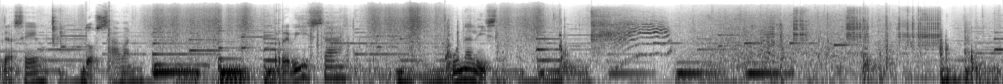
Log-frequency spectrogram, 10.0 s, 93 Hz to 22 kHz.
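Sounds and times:
speech: 0.0s - 5.7s
door hinge squeak: 5.6s - 6.9s, 7.5s - 9.7s
door creaking open with hinge squeak: 5.6s - 10.0s.

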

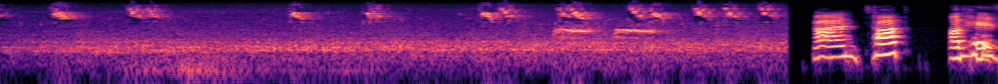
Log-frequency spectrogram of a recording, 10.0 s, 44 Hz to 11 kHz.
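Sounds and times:
bird chirping: 0.0s - 7.9s
faint hiss: 0.0s - 7.9s
speech: 9.7s - 9.9s.

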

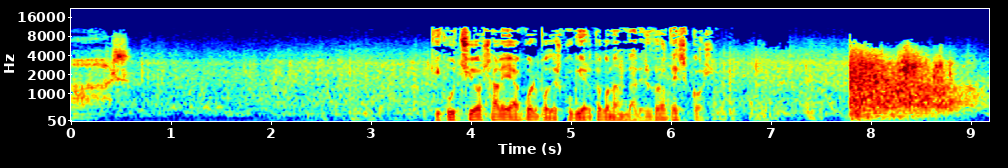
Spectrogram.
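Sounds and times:
speech: 3.6s - 6.8s
single gunshot from a rider's firearm near a wooden palisade: 7.7s - 9.1s.

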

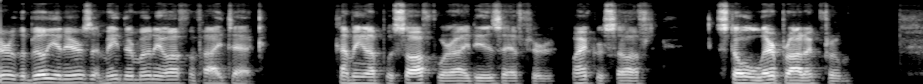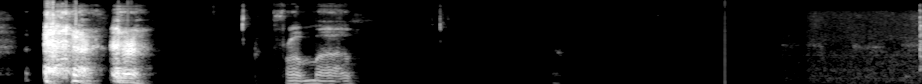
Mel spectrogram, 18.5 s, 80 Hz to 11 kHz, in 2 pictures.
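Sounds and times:
speech: 0.0s - 2.7s, 3.4s - 6.6s, 7.2s - 8.6s, 9.6s - 10.8s, 12.1s - 12.8s
harsh coughing fit: 9.6s - 10.7s.

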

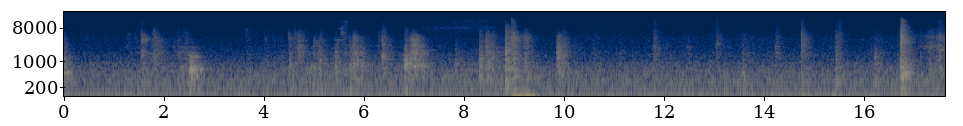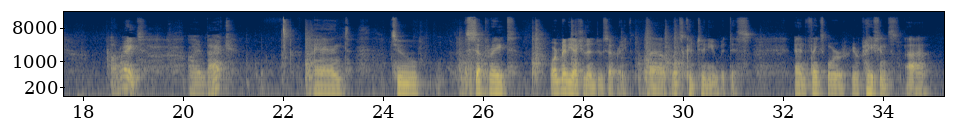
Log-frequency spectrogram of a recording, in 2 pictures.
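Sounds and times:
door opening and closing: 4.5s - 10.1s
speech: 18.7s - 19.3s, 20.1s - 21.0s, 22.6s - 23.3s, 24.3s - 24.8s, 25.7s - 26.7s, 27.3s - 31.4s, 32.2s - 35.0s.

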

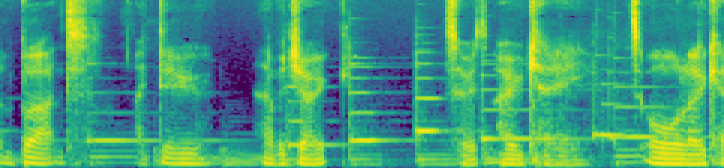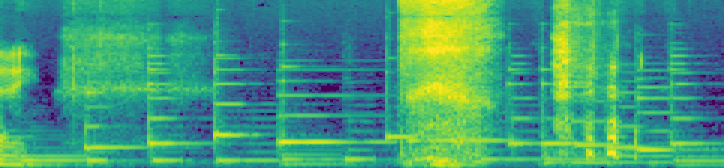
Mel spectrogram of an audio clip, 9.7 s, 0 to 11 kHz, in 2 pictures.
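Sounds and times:
speech: 0.1s - 5.4s, 8.8s - 9.1s
person clearing throat: 7.5s - 8.2s.

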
